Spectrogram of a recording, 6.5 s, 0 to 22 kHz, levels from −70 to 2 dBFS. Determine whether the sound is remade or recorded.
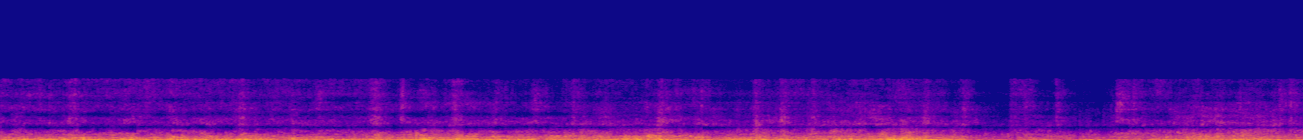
remade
